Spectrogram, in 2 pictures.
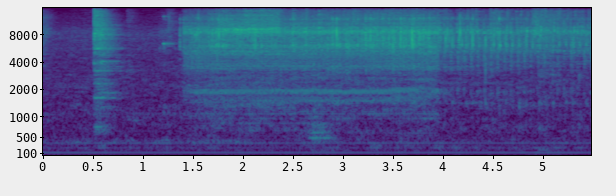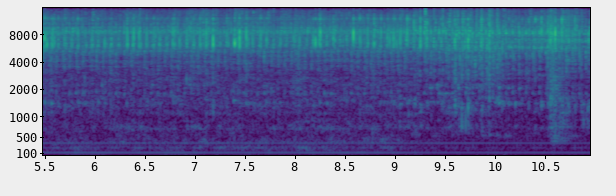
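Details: Jura Impressa C60 coffee machine after a full service and tune-up, hot water test: steady low pump hum under an even hiss of flowing water, no sputtering or straining; normal.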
